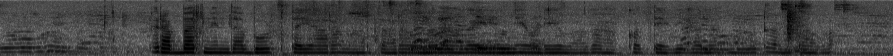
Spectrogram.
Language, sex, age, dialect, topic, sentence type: Kannada, female, 31-35, Dharwad Kannada, agriculture, statement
